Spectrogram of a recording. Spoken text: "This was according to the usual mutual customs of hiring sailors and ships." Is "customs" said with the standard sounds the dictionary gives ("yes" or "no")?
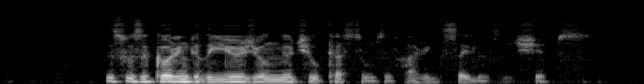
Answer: yes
